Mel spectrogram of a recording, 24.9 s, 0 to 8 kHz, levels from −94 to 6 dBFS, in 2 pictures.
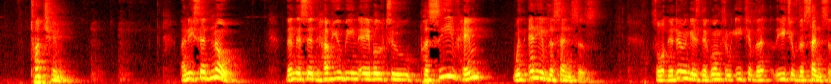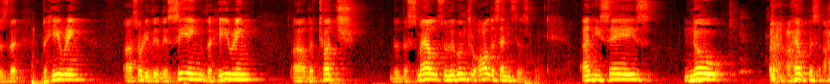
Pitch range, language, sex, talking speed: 135-185 Hz, English, male, 155 wpm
